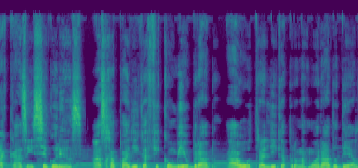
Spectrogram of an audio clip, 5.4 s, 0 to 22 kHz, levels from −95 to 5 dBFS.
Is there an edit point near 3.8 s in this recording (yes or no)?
no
